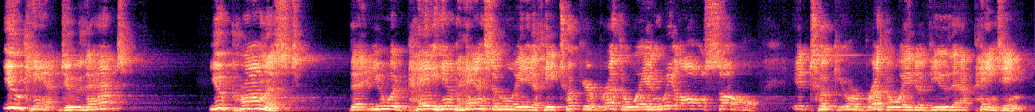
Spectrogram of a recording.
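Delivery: loud, high, furious protest; angry outburst. Acted. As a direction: shout him down in outrage. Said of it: "this outburst".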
